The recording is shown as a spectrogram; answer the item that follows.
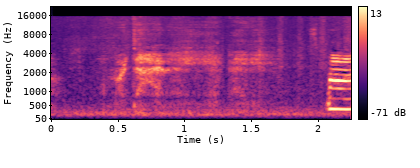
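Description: Soft whispering, breathy and unvoiced, with its clearest burst about half a second in.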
